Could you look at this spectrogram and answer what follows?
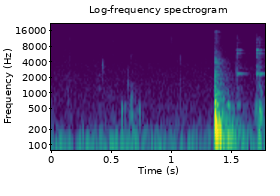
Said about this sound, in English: Excuse me, I'm going to have a little sip of my turmeric and ginger tea.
